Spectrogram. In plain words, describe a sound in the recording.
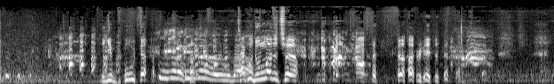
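Men laugh loudly and with excitement close by.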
